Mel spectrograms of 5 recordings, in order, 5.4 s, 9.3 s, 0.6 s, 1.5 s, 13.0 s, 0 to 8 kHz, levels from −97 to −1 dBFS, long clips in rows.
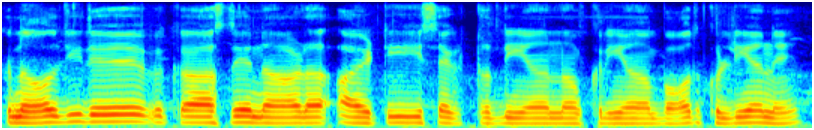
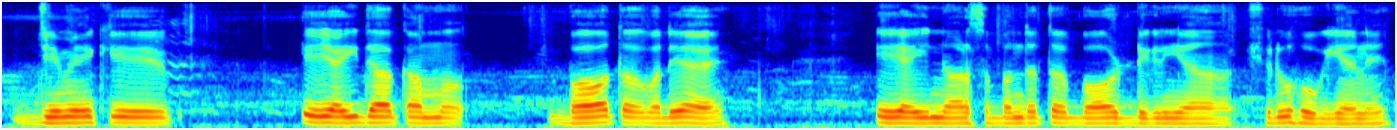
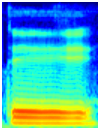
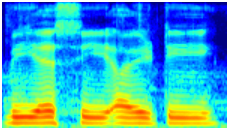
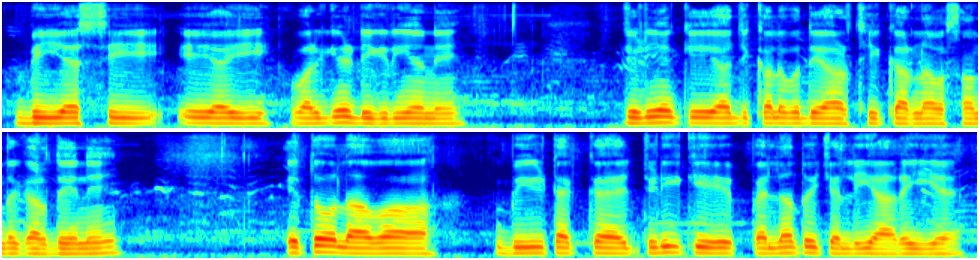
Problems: none marked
